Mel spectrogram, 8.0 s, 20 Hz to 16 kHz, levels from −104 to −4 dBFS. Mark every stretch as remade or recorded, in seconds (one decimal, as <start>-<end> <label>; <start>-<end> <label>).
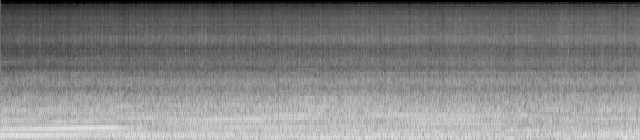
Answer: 0.0-8.0 recorded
